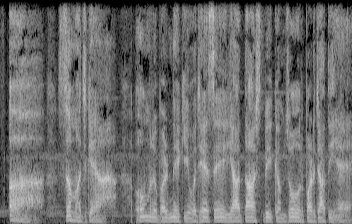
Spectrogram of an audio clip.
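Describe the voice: A man's cartoonish character voice at medium pitch, very slow, with clear background noise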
